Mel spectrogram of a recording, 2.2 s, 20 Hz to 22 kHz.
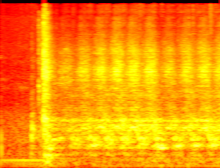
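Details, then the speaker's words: Mk1 Ford Fiesta Ghia 1.1 barn find, boosted with a jump pack: starter clicks in, then steady even chug, engine turns over but never catches. Cranking no-start; they suspect rusted, rotting spark plugs. "it could be the case that the plugs are rusted up which I would probably I would say they are anyway cuz that one looks looks like rotting"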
